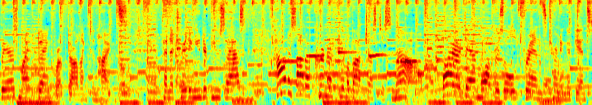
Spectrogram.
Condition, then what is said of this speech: None; typical speech.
